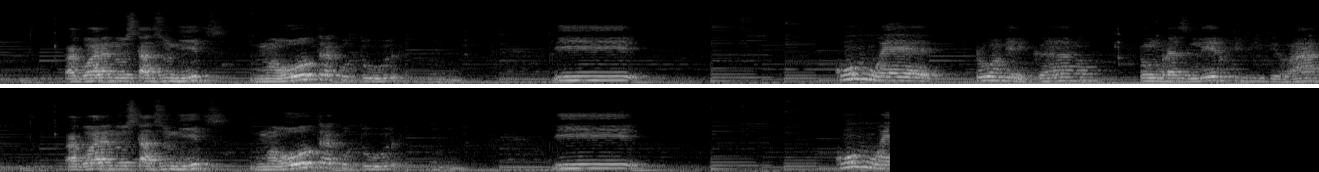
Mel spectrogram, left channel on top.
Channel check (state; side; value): drops out; right; at 8.9 s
